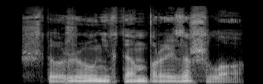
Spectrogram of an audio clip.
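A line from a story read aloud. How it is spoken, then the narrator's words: Muttered. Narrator (Russian): пробормотал Келиэль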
